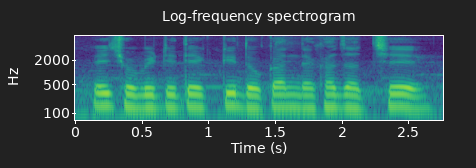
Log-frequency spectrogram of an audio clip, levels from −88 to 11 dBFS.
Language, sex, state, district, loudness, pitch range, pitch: Bengali, male, West Bengal, Cooch Behar, -14 LUFS, 140-150 Hz, 145 Hz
